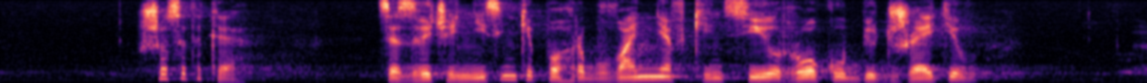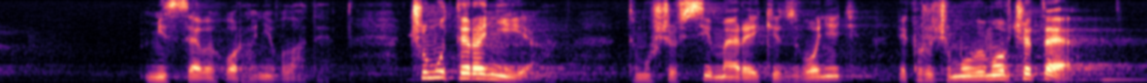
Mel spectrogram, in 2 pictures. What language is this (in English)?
Ukrainian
